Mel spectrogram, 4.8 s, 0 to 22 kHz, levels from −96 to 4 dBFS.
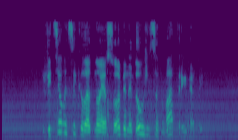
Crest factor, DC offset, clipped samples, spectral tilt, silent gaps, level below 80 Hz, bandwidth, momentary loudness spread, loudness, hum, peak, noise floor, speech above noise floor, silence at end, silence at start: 18 dB; under 0.1%; under 0.1%; -3.5 dB/octave; none; -78 dBFS; 11.5 kHz; 15 LU; -41 LUFS; 50 Hz at -65 dBFS; -24 dBFS; -67 dBFS; 26 dB; 0.75 s; 0.85 s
